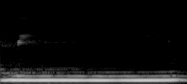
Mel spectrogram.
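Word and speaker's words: م: So this is the pronunciation of lam. Now we move to the next letter, that is meme.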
